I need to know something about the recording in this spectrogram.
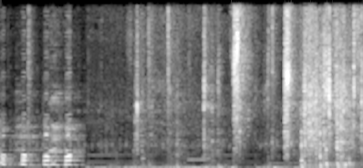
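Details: A short musical phrase cuts into clinking, breaking glass and crashing noises, with no animal voice present.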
